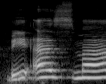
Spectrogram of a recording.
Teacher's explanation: മീം സാക്കിനയുടെ നിയമത്തിലുള്ള ഇഖ്ഫാ. അപ്പോൾ മീം സാക്കിനയെ മറച്ചു വെച്ച് മണിച്ചോതി കൊടുക്കുക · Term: ഇഖ്ഫാവ് ഷഫവി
